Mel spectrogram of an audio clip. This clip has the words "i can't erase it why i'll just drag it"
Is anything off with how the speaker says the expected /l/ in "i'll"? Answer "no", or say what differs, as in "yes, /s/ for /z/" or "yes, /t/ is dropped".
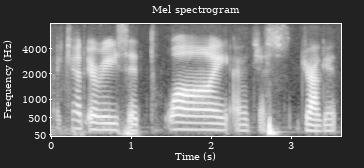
yes, /w/ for /l/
